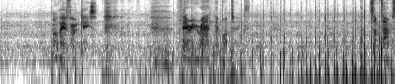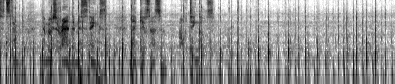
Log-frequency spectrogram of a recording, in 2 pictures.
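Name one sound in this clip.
A young man speaks softly and close to a microphone.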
